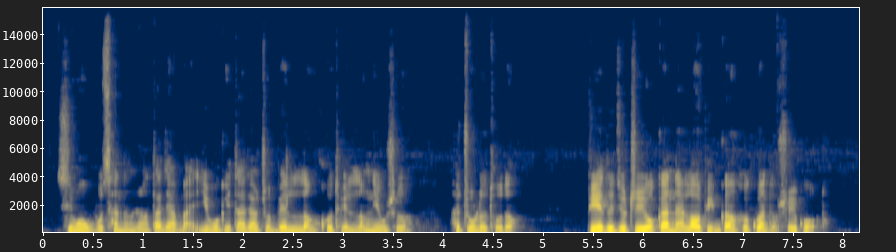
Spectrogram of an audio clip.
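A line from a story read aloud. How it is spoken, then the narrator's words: Anxious low voice. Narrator (Chinese): 他 着急的低声的说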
